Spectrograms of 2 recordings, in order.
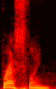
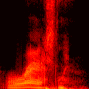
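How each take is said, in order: First: The first vowel sounds like 'eh'. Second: The first vowel sounds like 'ah'. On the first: The speaker calls it right. "It's wrestling" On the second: The speaker calls it wrong. "W R A S S"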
